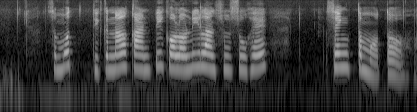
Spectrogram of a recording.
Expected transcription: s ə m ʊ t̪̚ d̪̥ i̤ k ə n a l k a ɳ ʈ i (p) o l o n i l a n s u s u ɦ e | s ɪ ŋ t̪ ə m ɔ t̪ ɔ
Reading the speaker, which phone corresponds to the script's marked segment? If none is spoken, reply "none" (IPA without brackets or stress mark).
k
